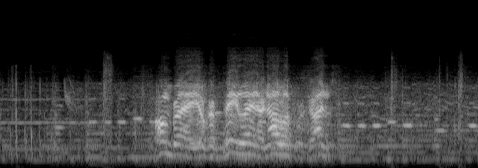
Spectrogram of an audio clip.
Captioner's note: speaking spanish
